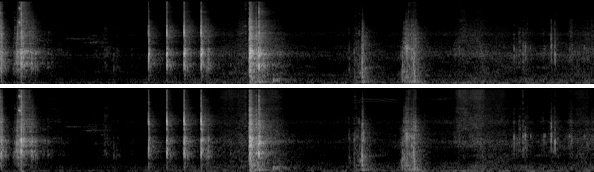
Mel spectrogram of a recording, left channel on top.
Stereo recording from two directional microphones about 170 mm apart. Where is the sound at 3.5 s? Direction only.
30° right (ahead or behind).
